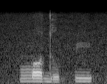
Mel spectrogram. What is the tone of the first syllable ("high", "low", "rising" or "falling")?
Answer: high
